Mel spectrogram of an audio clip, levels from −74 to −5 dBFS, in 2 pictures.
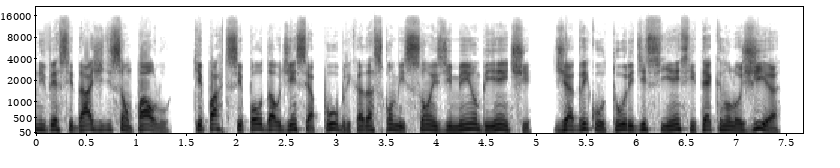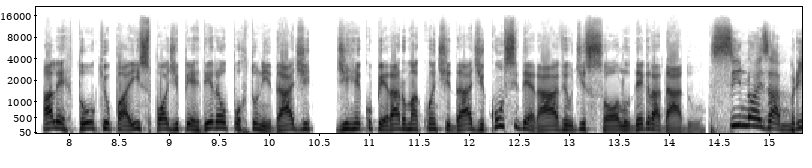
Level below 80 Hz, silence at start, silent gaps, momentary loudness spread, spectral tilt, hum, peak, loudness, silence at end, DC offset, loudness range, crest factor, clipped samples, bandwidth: -42 dBFS; 0 s; 1.37-1.57 s, 4.96-5.17 s, 7.46-7.73 s, 10.45-10.66 s; 4 LU; -4.5 dB/octave; none; 0 dBFS; -13 LUFS; 0 s; under 0.1%; 1 LU; 12 dB; under 0.1%; 16 kHz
